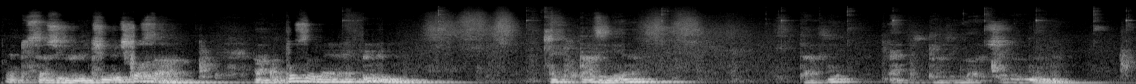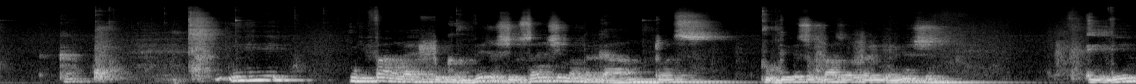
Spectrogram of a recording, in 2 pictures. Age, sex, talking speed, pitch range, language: 50-69, male, 100 wpm, 100-135 Hz, Bulgarian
